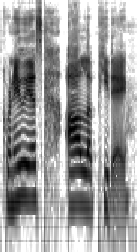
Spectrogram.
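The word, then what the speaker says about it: Cornelius a Lapide: By the way, Adrian did send me the pronunciation of the gentleman. It's Cornelius Alapide.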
